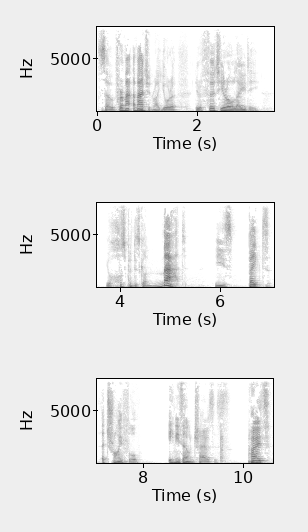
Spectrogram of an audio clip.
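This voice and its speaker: A man's voice: mid-range voice, lively intonation, measured pace, a bit bright, slightly rough. A man co-hosting a comedy podcast, telling silly improvised stories with lots of giggling. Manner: giggly, playful, silly storytelling. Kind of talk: absurd improvised comedy chat.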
